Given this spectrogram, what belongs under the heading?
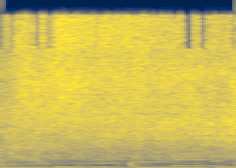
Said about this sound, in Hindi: कीमे को थोड़ा सा आप प्याज के साथ भून लीजिए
